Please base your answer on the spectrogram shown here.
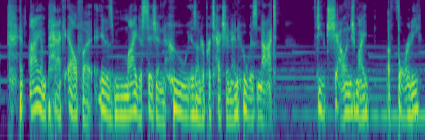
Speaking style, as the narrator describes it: he starts growling low in his throat

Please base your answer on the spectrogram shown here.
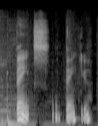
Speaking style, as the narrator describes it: but I somehow managed to graciously mumble

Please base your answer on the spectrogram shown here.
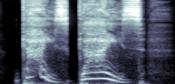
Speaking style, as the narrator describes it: Susie shouted

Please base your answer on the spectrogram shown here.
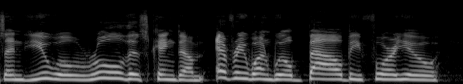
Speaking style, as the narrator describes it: booms

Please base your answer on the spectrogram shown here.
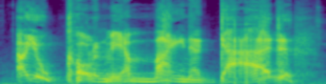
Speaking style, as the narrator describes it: Hades bellowed

